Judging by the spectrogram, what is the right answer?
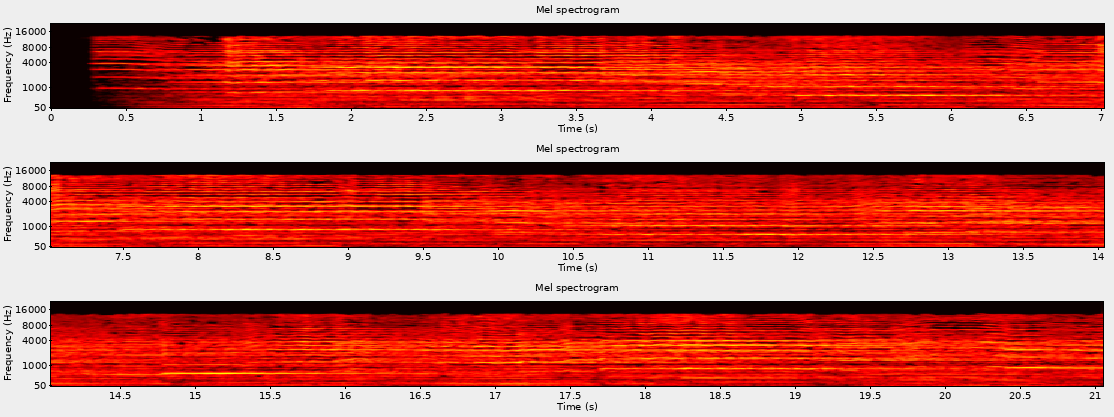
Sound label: Heart Touching Ringtone; Raja Rani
